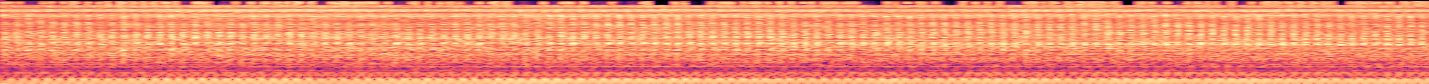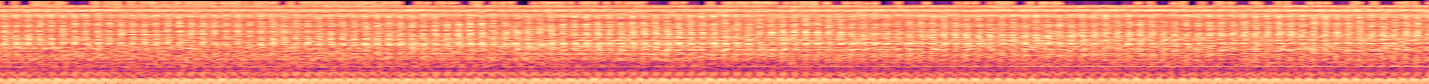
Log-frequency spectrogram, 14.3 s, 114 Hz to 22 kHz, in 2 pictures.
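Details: Mazdaspeed3 (MS3) at idle: deep even knock repeating about three times a second under the engine hum; rod knock suspected, not confirmed.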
